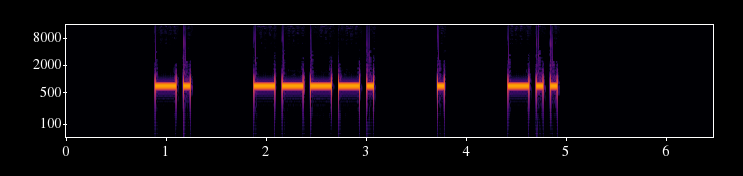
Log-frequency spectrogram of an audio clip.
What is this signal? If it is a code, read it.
Morse code, heard as a keyed tone, about 17 wpm, spaced as for 10 wpm, 700 Hz. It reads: N9ED
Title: USA Call Signs - 4 Characters - 3x Character Spacing - 17wpm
